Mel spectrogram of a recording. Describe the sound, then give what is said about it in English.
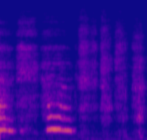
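Heavy, rasping breaths of a werewolf in a film, alternating inhales and voiced, growly exhales in a steady rhythm of about six breaths, with no talking, as it menaces two girls from the shadows of a basement. “Yeah, we get a first-person point of view of this werewolf, heavy breathing.”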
